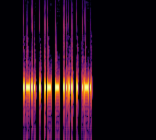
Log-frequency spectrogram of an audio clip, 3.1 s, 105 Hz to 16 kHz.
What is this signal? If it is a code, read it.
Morse code, heard as a keyed tone, about 47 wpm, 700 Hz. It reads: LEATHER
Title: Seven Letter Words - 45wpm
